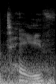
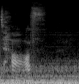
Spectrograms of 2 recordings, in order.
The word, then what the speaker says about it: TAFE: one goes to the Tafe you guys have uh corrected me last time on how to pronounce that stupid that that place is cave not tough Tafe so that's why it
